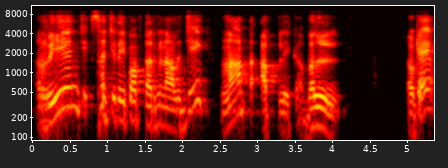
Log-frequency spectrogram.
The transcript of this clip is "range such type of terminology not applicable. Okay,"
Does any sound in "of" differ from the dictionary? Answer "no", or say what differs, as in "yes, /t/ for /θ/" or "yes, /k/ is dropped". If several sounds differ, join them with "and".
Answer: yes, /p/ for /v/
